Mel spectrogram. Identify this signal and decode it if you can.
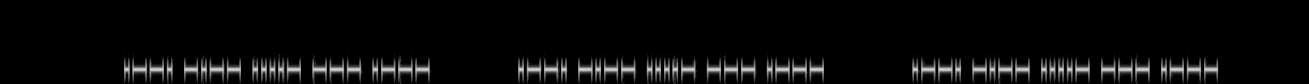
Morse code, heard as a keyed tone, about 28 wpm, 700 Hz. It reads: PY4OJ PY4OJ PY4OJ
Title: DXCC-100 Call Signs - 5 Characters - Repeated 3x - 28wpm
